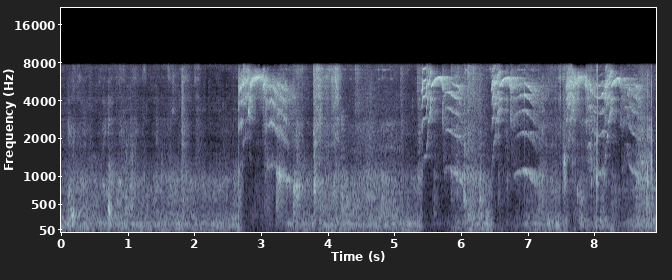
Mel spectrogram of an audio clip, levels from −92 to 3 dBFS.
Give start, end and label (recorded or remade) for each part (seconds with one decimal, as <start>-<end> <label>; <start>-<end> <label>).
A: 0.0-4.2 remade; 4.2-7.2 recorded; 7.2-7.9 remade; 7.9-8.9 recorded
